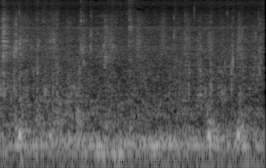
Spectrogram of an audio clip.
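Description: A young macaque nibbling and chewing a snack: small, irregular clicks and crunches of eating, over a low steady hum.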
